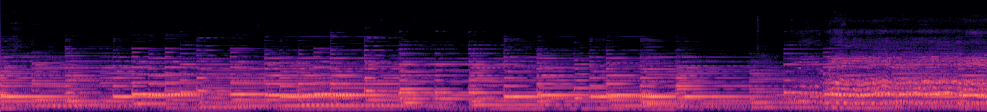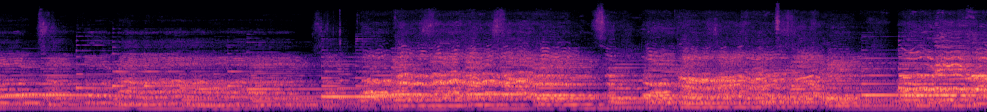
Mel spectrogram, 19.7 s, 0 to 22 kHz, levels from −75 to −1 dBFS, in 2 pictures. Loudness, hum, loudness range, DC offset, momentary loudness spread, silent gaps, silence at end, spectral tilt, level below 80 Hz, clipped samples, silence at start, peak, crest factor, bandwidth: -23 LUFS; none; 6 LU; under 0.1%; 9 LU; none; 0 s; -4.5 dB/octave; -58 dBFS; under 0.1%; 0 s; -6 dBFS; 16 dB; 17 kHz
